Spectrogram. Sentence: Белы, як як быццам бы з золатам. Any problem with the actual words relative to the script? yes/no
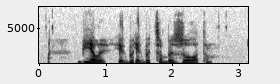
no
